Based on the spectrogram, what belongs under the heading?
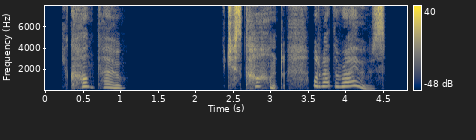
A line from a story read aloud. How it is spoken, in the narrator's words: Belle begged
